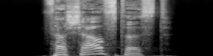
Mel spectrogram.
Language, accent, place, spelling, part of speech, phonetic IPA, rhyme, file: German, Germany, Berlin, verschärftest, verb, [fɛɐ̯ˈʃɛʁftəst], -ɛʁftəst, De-verschärftest.ogg
- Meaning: inflection of verschärfen: 1. second-person singular preterite 2. second-person singular subjunctive II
